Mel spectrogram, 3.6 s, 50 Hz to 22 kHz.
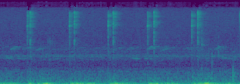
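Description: A computer mouse clicks over and over in a steady rhythm, roughly every 0.65 seconds, with sharp close clicks over a low background hum while circles are selected in Autodesk Inventor CAD software.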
